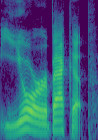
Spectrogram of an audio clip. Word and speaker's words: UrBackup: This is UrBackup, as it says there on the screen. UrBackup. You could pronounce it Youre Back Up.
